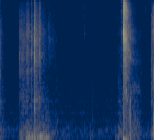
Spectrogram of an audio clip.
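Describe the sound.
Typing on a computer keyboard while looking up football players' names: faint bursts of rapid clicking keystrokes, separated by a long silent pause, with a short final flurry at the end.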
